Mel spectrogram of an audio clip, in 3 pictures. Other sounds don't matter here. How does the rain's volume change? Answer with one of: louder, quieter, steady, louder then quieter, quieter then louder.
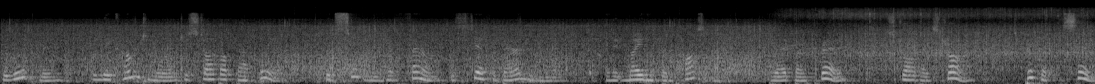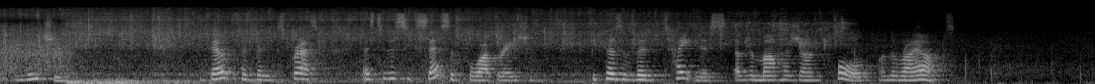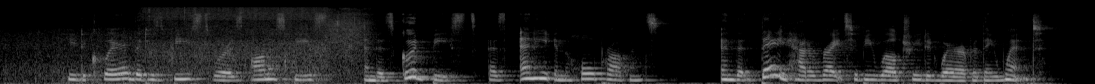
quieter.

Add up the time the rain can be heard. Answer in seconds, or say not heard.
26 s.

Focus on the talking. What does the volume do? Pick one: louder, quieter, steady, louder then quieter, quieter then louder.
steady.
